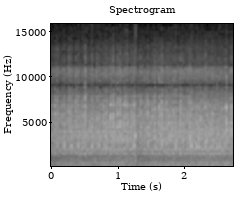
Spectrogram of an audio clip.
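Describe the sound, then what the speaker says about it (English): A loud, steady engine idle with a continuous clattering, rattling texture from worn timing chains throughout and no voices. "The timing chains are going rocka, rocka, rocka, rocka."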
